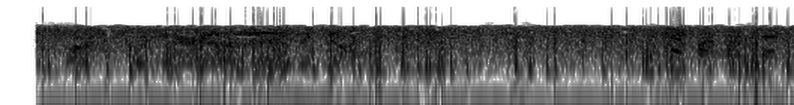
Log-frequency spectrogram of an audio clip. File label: Highway Patrol, Phoenix Metro East Area, scanner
